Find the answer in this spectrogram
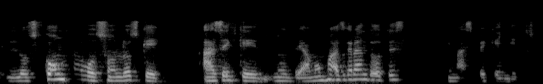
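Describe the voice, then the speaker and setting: A woman's voice: fairly low pitch, a little mellow, breathy edge. A woman teacher giving a science lesson to children, explaining patiently step by step and asking the class questions as she goes. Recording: dull lo-fi sound.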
